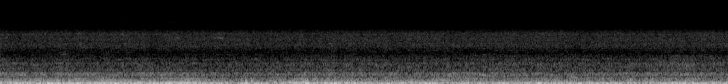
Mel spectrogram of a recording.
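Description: A bus engine hums steadily while driving at speed.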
